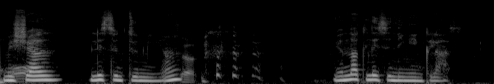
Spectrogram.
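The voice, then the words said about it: Put-on French accent, fairly good. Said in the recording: “that's pretty good. It was French, right? French accent there.”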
